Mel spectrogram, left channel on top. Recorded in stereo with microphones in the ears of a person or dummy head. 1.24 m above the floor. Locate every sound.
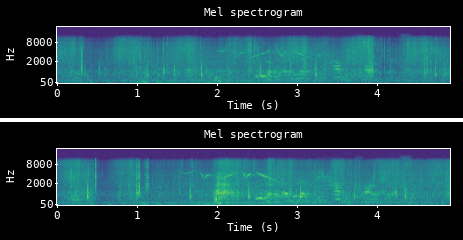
2.5 s a woman speaking: 15° right (ahead or behind), 4 m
